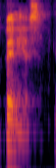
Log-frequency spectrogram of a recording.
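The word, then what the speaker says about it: Finneas: I think that's how you say his name. – Phineas, yes, yeah.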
